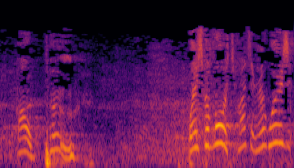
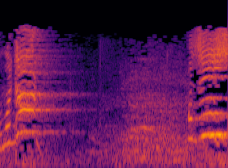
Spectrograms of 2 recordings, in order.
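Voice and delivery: puppet voice; 8 semitones higher, much slower than usual. Acted. Puppet Sam reacts to crowd.

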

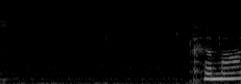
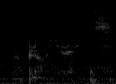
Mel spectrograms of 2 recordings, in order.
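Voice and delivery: breathy whisper of the same line; hushed whisper; 24 dB quieter than usual. Acted. Vlogger answering her own roar with an eerie whisper. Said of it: "go back to my roots".

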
